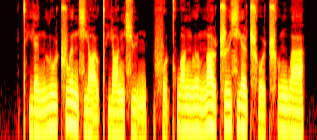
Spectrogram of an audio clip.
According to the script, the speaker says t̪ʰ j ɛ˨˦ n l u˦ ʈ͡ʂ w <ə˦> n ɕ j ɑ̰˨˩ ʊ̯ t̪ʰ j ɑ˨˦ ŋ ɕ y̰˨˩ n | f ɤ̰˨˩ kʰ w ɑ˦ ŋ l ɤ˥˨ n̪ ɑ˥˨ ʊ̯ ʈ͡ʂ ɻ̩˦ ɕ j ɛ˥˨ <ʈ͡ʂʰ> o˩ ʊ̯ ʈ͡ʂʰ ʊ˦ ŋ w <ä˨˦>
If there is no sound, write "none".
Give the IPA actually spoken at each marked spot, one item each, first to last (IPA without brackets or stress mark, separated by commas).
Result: ə˥˨, ʈ͡ʂʰ, ä˦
